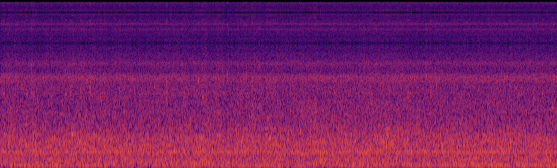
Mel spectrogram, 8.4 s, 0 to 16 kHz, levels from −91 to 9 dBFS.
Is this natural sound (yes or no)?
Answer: yes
